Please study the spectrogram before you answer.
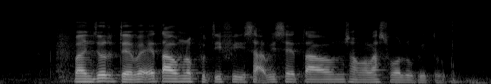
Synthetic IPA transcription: b̥aɲd͡ʒʊrɖ̪̥ɛ̤wɛʔet̪aʊnləb̥ṳt̪ifisa̰ʔwiset̪aʊnsɔŋɔlaswɔlupit̪u

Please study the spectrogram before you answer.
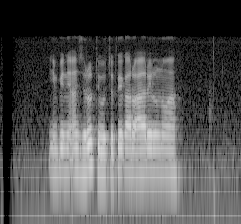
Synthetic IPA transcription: ʔimpineʔaɲd͡ʒəɾʊrd̪̥i̤wud̥ʒ̥ṳt̪̚kekaɾoaɾilnoa

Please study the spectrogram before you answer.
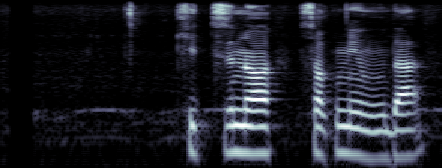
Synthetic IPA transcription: kʰit̪snʌsʌkneɦũd̪a

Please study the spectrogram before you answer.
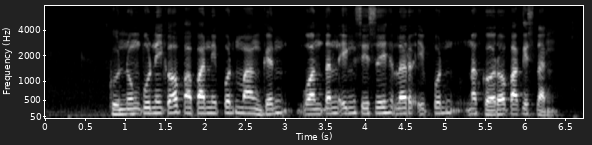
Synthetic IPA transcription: ɡ̥ṳnʊŋpunikɔpapanipʊnmaŋɡənwɔnt̪ənɪŋsisɪhlərḭpʊnːəɡ̥ɔ̤ɾɔpakist̪an

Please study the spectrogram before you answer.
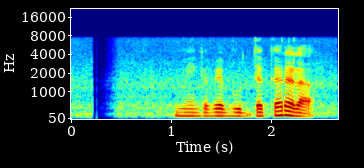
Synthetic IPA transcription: meːkəʋebud̪ʱːəkəɾəla̰

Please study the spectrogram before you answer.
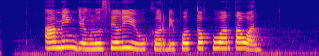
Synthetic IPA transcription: ʔamiŋd͡ʒɨŋlusiliukɨrdipɔt̪ɔkːuwart̪awan

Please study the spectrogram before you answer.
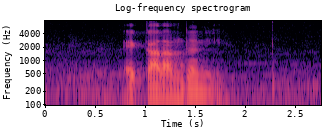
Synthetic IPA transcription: ʔɛkaɾamd̪a̤nḭ

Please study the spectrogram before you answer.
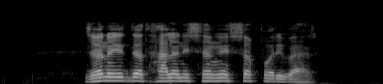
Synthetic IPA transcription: d͡zʌnʌjud̪ʌt̪ɦalʌnisʌŋɡʌjsʌb̚pʌɾibar

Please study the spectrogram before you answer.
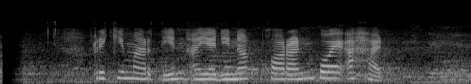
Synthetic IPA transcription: rikimart̪inajadinakʰːɔɾanpɔɛʔahat̪̚

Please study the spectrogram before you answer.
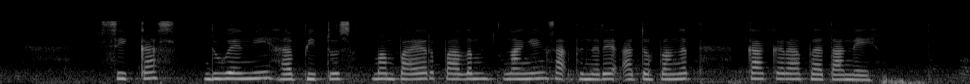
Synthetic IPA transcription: sikas | nd̪uweniɦab̥i̤t̪ʊs | məmpaɪrpaləmnaŋɪŋsaʔb̥ə̤nəɾeʔad̪̥ɔ̤hb̥ä̤ŋət̪̚ | kakəɾab̥a̤t̪ane

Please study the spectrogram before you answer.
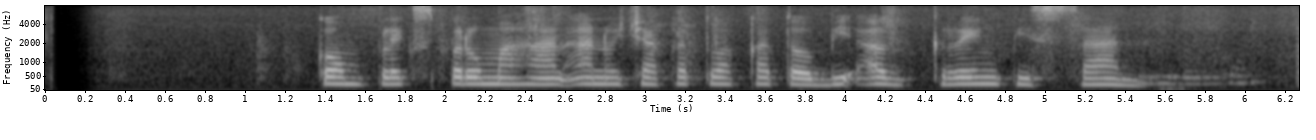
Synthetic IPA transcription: kɔmplɛkspəɾumaɦananut͡ʃakət̪wakat̪obiʔaɡɾɛŋpisan

